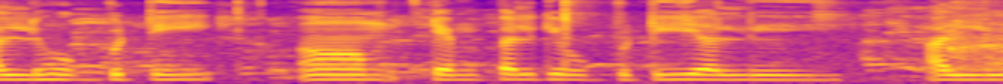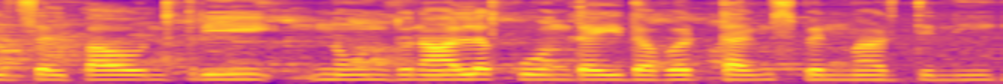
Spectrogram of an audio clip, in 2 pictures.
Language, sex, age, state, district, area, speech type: Kannada, female, 18-30, Karnataka, Bangalore Urban, urban, spontaneous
